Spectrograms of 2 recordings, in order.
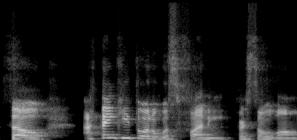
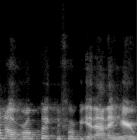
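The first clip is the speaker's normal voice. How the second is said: ordinary delivery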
